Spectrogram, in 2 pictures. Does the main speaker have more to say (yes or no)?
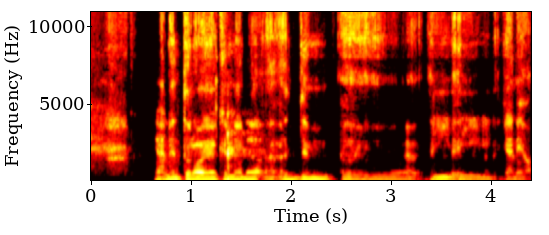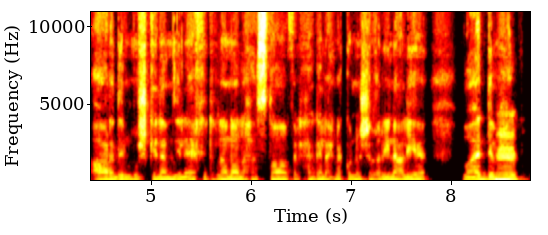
yes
